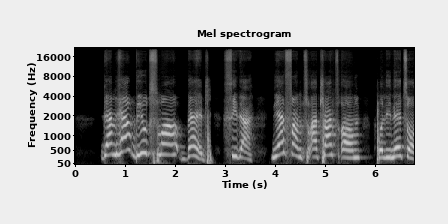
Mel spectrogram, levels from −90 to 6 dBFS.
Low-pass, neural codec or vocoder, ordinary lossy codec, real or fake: none; autoencoder, 48 kHz, 32 numbers a frame, DAC-VAE, trained on Japanese speech; none; fake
